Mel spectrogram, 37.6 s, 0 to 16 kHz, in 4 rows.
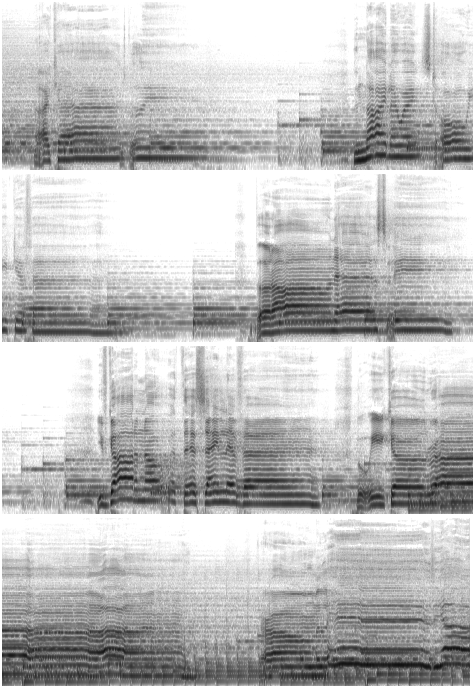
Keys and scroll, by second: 17.1 ctrl+z, 21.4 shift+e.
